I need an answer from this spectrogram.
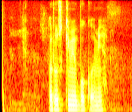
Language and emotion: Russian, neutral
